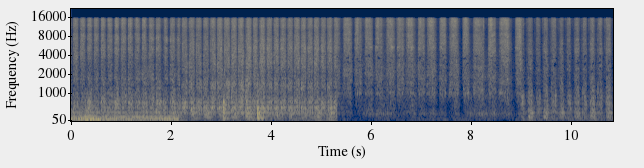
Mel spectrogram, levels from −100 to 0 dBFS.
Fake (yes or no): yes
